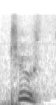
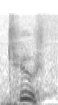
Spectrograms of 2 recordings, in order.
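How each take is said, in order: Both takes have the same delivery.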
